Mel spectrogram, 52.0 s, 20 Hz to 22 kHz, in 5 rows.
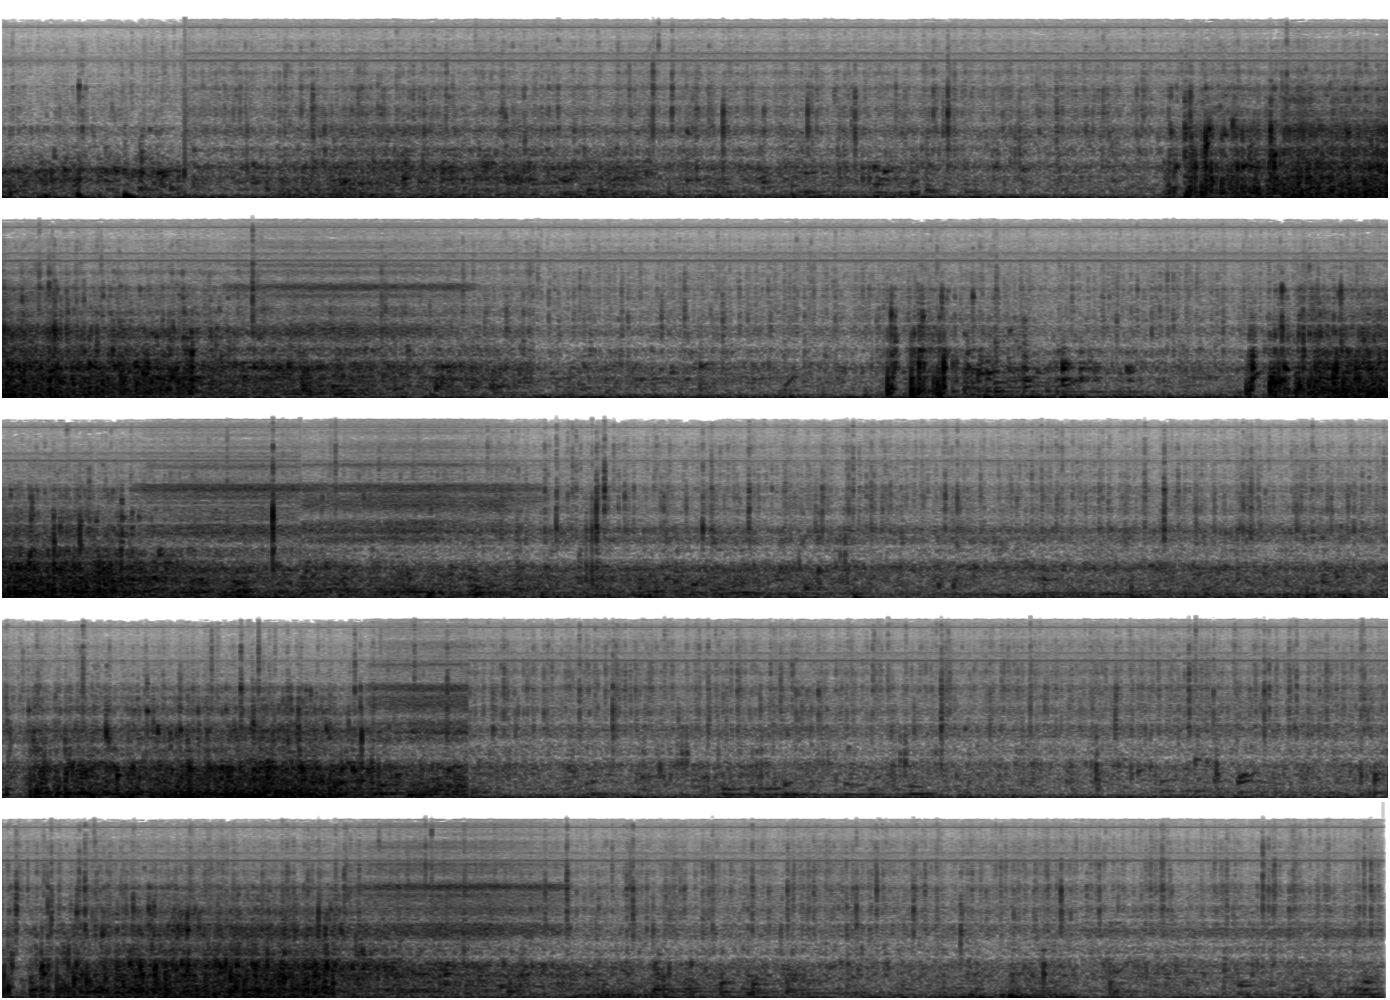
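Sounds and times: exhaled bubbles underwater: 0.0 - 51.9
regulator hissing: 11.9 - 14.4, 21.7 - 24.9, 33.8 - 34.8, 44.2 - 46.1.

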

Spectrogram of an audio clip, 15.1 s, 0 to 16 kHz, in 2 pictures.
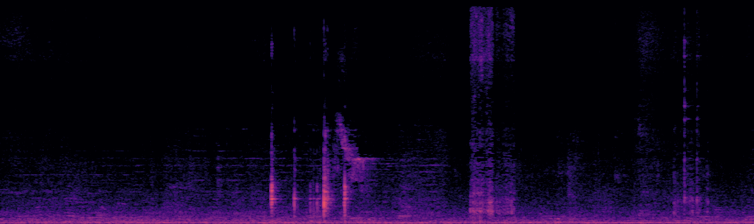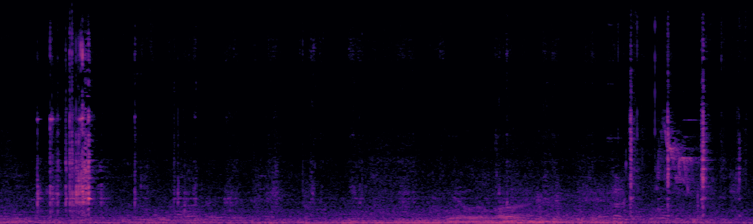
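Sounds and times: metal engine parts clinking: 2.6 - 3.6, 6.7 - 9.5, 13.8 - 15.0.

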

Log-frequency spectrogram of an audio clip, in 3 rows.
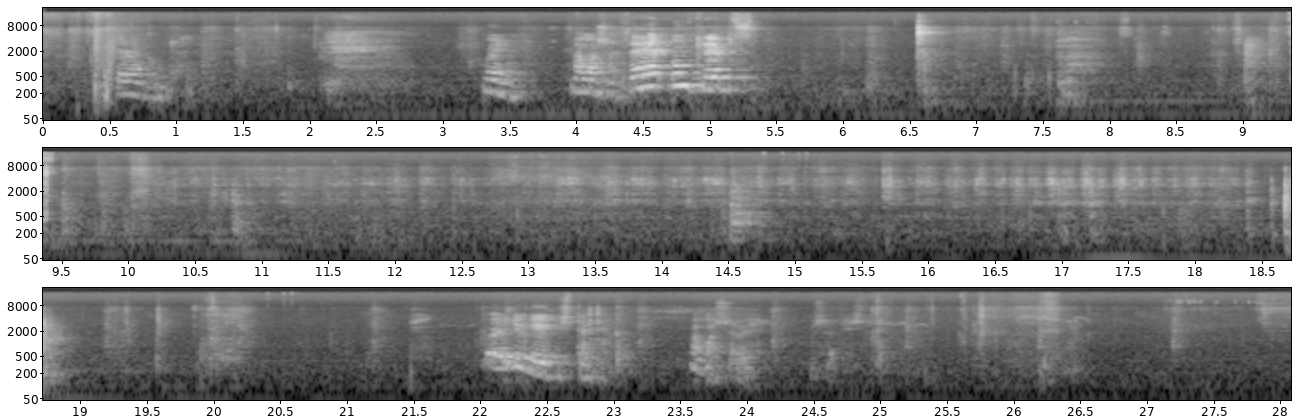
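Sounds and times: whisk scraping in a bowl: 9.8 - 18.6.

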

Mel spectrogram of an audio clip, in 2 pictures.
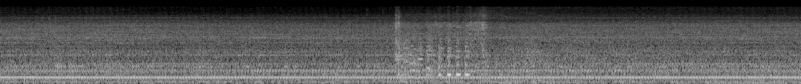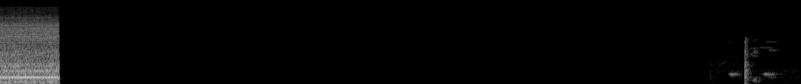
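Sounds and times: steady hum: 0.0 - 8.6
engine cranking rattle: 3.9 - 5.6.

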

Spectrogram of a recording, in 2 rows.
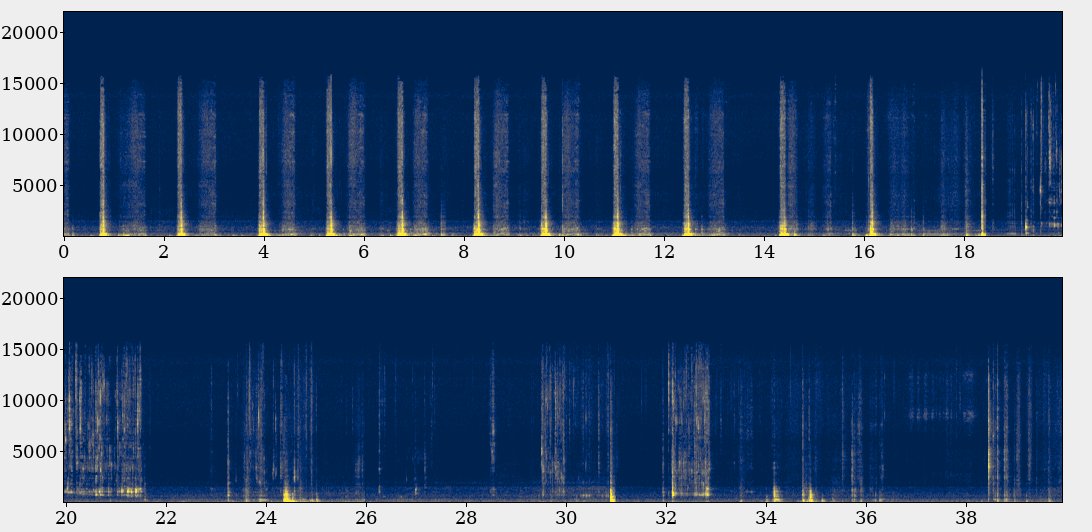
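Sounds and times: water pouring into bowl: 19.2 - 21.6, 29.5 - 30.2, 32.0 - 32.9.

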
